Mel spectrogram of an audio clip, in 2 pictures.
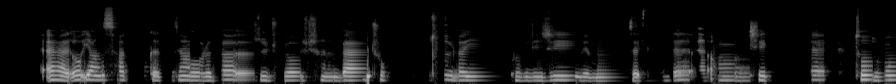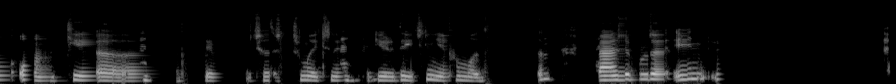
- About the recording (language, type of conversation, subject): Turkish, unstructured, Kimliğinle ilgili yaşadığın en büyük çatışma neydi?
- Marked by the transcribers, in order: distorted speech; other background noise; unintelligible speech; unintelligible speech; unintelligible speech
